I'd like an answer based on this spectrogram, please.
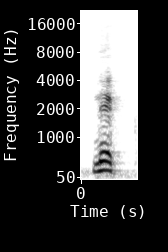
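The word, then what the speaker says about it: neck: जब भी सी के बाद के आ जाए, सी के का कॉम्बिनेशन हो जाए तो हम सी का प्रोनाउंसिएशन नहीं करते हैं, डायरेक्टली के पे बोलते हैं। नेक, आप इसको एन ई के बोलेंगे तब भी नेक ही रहेगा, और एन ई सी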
